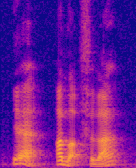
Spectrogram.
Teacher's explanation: traveling up for something usually pronounced as up for up for because four is not usually a very important word so we pronounce it in its weak form which is we use the schwa sound instead of the or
